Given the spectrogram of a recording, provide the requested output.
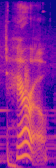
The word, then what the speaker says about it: tarot: we are doing uh Tarot I would say Taro but that only makes me think of like the purple yam so let me just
